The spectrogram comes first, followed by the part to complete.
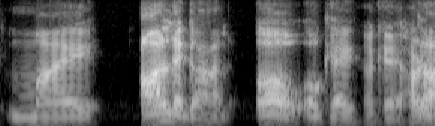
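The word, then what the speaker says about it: Meiyazhagan: It's pronounced La in Tamil. Maizagan is pronounced My Alagan.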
